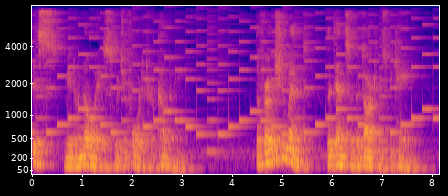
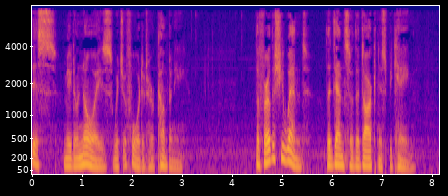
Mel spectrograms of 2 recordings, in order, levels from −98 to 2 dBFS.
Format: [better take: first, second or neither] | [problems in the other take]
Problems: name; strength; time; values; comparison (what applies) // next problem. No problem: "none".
second | background sound (Ringtone); 12 dB below the speech // room echo; dies away in 0.8 s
